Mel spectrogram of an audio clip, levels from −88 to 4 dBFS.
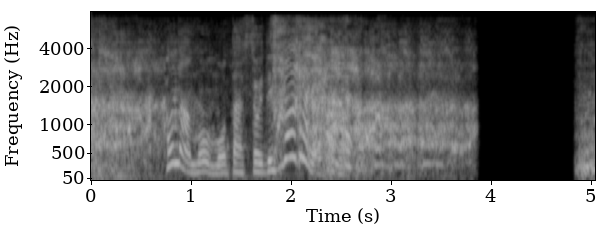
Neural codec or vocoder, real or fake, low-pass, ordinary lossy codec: codec, 16 kHz, 4 kbps, FunCodec, trained on Chinese and English, 50 frames a second; fake; 7.2 kHz; none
